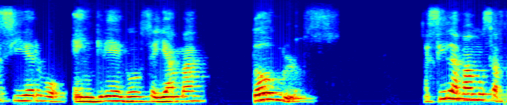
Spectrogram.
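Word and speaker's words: δοῦλος: Y quiero decirles que la palabra siervo en griego se llama doulos. Así la vamos a pronunciar, mis hermanos.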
